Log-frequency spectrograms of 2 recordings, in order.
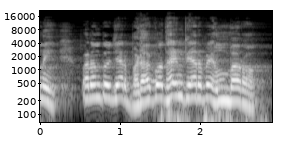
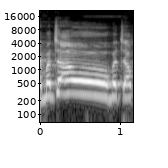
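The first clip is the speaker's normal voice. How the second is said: higher, drawn-out mock call for help; retold cry for help; 4 semitones higher, slower than usual. Man hanging from a root in the ravine, imitated cry for help. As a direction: call out like someone stranded, half-acted. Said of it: "મૂળિયું પકડીને બૂમો પાડે".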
